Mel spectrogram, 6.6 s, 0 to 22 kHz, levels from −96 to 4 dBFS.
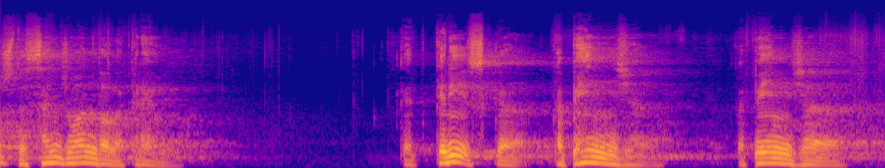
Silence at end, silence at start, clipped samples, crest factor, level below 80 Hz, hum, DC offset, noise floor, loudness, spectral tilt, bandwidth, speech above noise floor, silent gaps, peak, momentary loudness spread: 0 s; 0 s; under 0.1%; 20 dB; -50 dBFS; none; under 0.1%; -73 dBFS; -21 LUFS; -5 dB/octave; 13 kHz; 52 dB; none; -4 dBFS; 19 LU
